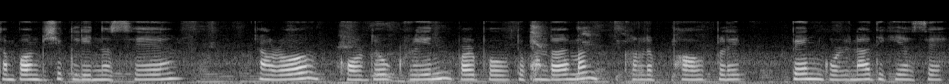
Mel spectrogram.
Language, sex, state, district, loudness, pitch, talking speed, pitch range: Nagamese, female, Nagaland, Dimapur, -17 LUFS, 225 Hz, 115 wpm, 220-235 Hz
